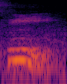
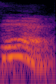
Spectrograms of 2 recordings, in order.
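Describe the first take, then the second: First: The letter is said the American way. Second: The letter is said the Canadian way. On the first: "in New York where they pronounce Z as Z" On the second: "in Canada where they pronounce Z as Z"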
